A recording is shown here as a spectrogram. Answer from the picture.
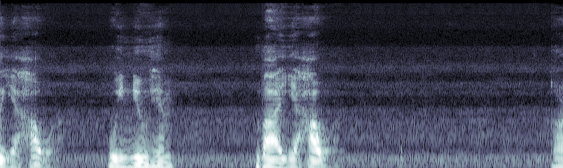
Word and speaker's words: Yahawah: again that's how you spell the lord's name yahawah right so even even even going from the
